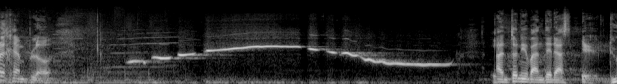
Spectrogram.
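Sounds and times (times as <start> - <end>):
speech: 0.0 - 0.8, 4.9 - 6.1
person whistling a short tune: 1.2 - 4.6.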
